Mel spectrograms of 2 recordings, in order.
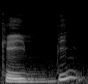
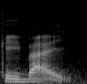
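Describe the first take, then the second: First: The name ends with a 'bee' sound. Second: The name ends with a 'bye' sound. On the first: This is how a French speaker would say it. "il va pas dire K B" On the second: This is how an English speaker would say it. "il va peut-être dire K by"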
